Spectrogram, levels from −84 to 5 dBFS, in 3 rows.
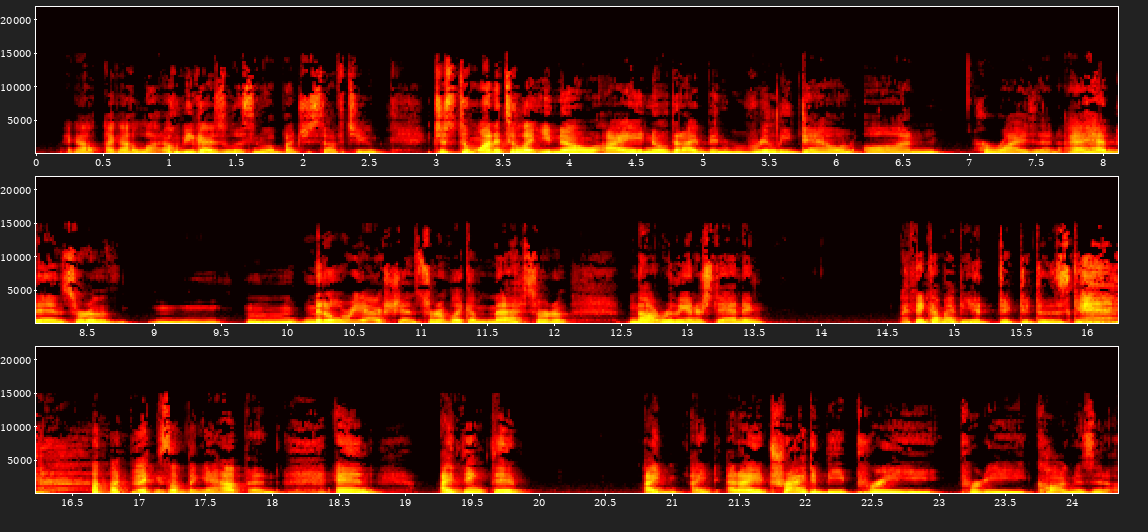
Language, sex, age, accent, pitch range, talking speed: English, male, 20-39, American, 120-185 Hz, 195 wpm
